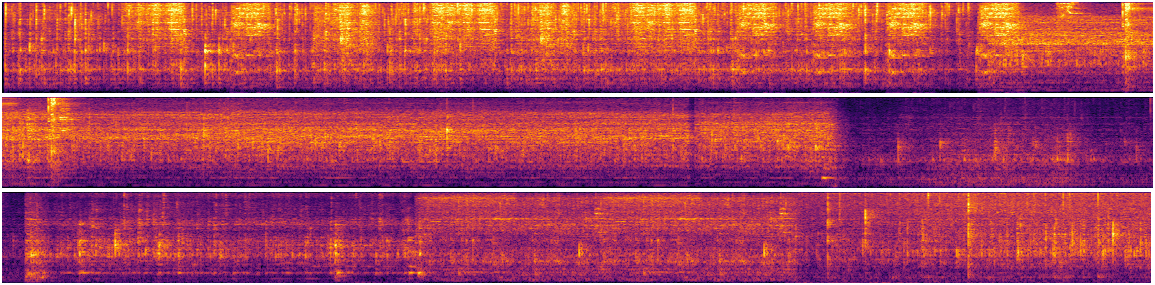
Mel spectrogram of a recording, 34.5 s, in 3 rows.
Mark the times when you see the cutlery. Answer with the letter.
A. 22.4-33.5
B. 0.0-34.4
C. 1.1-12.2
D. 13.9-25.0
C.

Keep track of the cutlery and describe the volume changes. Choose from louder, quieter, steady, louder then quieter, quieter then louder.
steady.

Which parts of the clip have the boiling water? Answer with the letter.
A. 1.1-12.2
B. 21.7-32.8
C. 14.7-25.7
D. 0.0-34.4
D.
